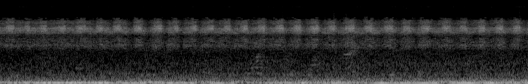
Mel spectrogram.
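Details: Steady shrill drone of cicadas filling an Italian park, finely pulsed, with wind and a low rumble of nearby cars underneath.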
